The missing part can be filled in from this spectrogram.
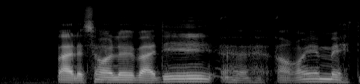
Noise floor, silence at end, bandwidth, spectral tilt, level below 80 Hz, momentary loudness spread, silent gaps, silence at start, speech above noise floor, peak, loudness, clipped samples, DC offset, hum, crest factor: -66 dBFS; 0 s; 16 kHz; -5 dB/octave; -68 dBFS; 13 LU; none; 0.6 s; 36 dB; -8 dBFS; -30 LUFS; under 0.1%; under 0.1%; none; 22 dB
